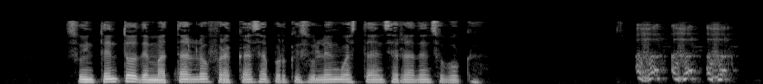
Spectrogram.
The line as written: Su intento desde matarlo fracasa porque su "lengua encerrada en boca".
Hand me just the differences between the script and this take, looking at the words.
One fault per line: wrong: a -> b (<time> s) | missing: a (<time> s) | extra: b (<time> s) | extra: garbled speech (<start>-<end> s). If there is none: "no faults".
wrong: desde -> de (1.4 s)
extra: está (3.5 s)
extra: su (4.3 s)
